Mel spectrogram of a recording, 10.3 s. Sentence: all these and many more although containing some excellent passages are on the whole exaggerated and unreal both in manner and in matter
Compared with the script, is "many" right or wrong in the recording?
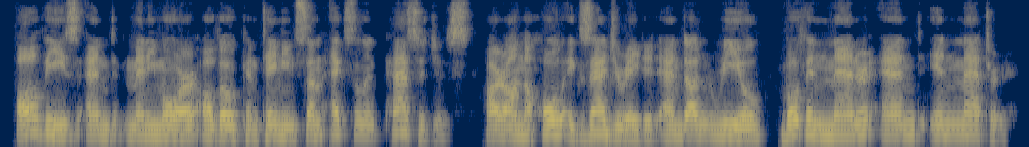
right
